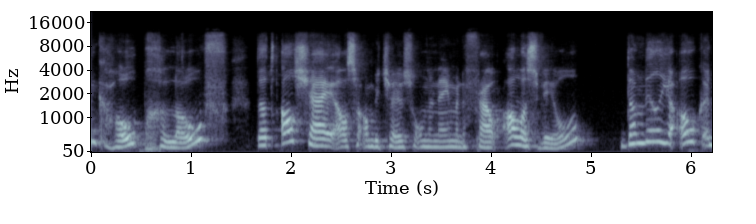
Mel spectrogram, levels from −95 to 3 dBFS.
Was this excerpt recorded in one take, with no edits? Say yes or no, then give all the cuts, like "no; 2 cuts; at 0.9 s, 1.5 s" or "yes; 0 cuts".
yes; 0 cuts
